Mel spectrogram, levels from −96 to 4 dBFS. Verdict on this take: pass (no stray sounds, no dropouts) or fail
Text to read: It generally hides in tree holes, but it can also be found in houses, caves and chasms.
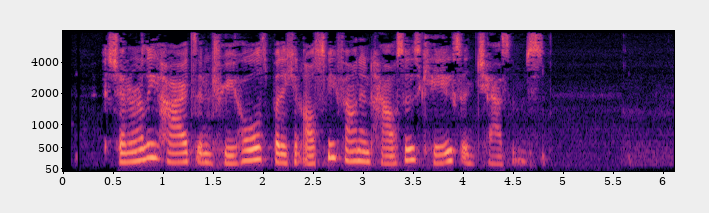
pass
